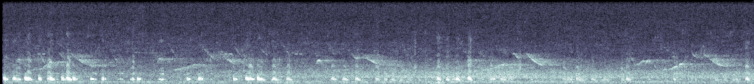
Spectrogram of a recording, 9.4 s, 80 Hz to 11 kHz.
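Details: Japanese common toads in amplexus at Kawaguchiko Field Center, Japan, on 22 April 2018: short trains of quick, low, clucking pulses repeated throughout, with descending whistled notes sounding higher in the background.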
